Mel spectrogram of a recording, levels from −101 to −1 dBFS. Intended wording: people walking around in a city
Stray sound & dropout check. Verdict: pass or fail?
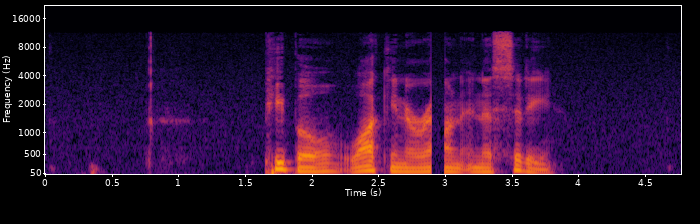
fail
